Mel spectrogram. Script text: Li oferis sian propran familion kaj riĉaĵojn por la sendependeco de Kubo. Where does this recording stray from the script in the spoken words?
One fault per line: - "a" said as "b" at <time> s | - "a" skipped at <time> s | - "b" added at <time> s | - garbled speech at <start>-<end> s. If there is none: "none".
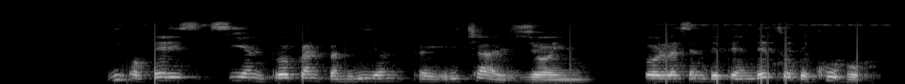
none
